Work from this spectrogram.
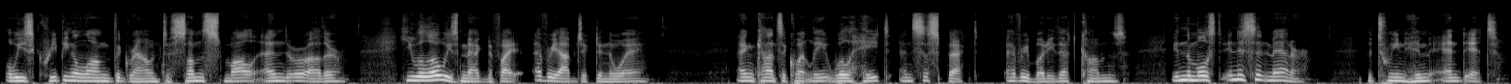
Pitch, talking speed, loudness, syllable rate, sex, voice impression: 155 Hz, 150 wpm, -19 LUFS, 5.0 syllables/s, male, masculine, adult-like, middle-aged, slightly thick, slightly tensed, slightly weak, bright, hard, slightly muffled, fluent, slightly raspy, slightly cool, intellectual, slightly refreshing, sincere, calm, mature, friendly, slightly reassuring, slightly unique, slightly elegant, slightly wild, slightly sweet, lively, kind, slightly modest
